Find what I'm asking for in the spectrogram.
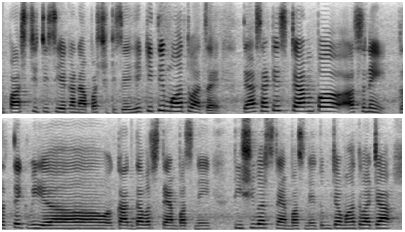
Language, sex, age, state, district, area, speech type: Marathi, female, 30-45, Maharashtra, Nanded, urban, spontaneous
